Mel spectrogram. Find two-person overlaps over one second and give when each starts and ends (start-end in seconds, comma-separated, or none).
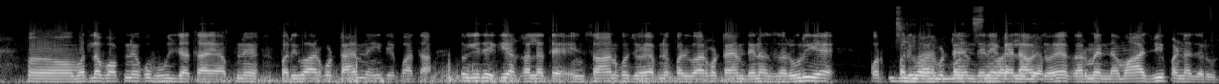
9.0-10.6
